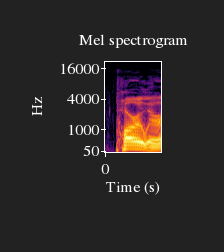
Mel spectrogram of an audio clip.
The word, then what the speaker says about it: Parler: From the BBC, Twitter alternative Parler, I'm going to keep calling it Parler. If they wanted it spelled or it's pronounced parlay, they should have spelled it that way.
